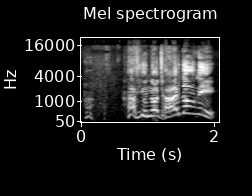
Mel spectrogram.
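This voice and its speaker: Pompous trainer in a game, really high bright voice, slow grand delivery, scoffing. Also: male voice, animated, breathy edge, exaggerated voice. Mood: boastful. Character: boastful, haughty, hot-tempered Olympic trainer. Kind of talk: theatrical video game voice acting.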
